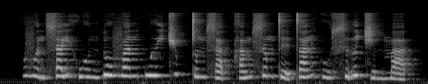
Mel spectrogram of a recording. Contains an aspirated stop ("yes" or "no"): no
